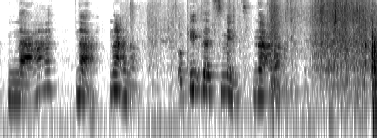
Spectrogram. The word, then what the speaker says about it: نعنع: جيمس is asking me شو يعني منت يعني نعنع نع هو عين ن اي ع نع نع نعنع اوكي ذاتس منت نعنع اوف بعد في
